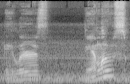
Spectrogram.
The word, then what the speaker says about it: Ehlers-Danlos: so I'll talk about ehlers-danlos syndrome another time so also some people say Ahlers Danlos or any variation of those two pronunciations for many pronunciations of those of that word those words I also have ADHD which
